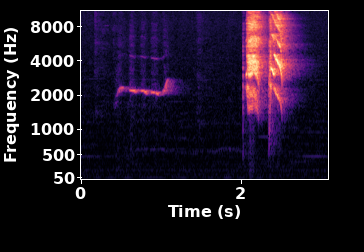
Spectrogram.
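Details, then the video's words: Parrot giving a short, level whistled note that lifts slightly at its end, followed after a pause by two harsh, loud squawks. "Parrot Chirping Sounds | Natural Parrot Sounds | Parrot Calling Sounds"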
